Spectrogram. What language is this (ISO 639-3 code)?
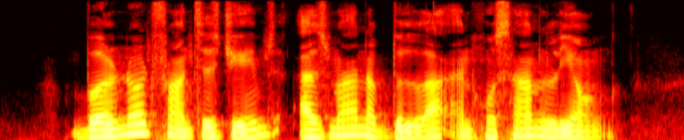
eng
